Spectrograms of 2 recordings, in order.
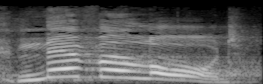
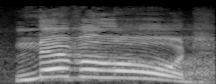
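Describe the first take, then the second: First: Slow, loud, high protest; rebuking cry. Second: High, loud protesting cry; loud rebuke. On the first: Peter rebuking Jesus, slow loud protest. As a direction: drag it out as a rebuke. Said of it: "Began to rebuke Jesus". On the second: Peter refusing Jesus, loud high cry. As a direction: throw the words out in refusal. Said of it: "Have you ever said that?". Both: Acted.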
